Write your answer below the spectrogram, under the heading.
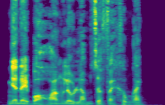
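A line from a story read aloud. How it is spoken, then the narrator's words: Soft whisper. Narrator (Vietnamese): khẽ bảo nhỏ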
